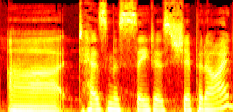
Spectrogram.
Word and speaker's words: Tasmacetus shepherdi: The paper is called New Diagnostic Descriptions and Distribution Information for Shepherd's Beaked Whale, Tasmacetus shepherdi.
